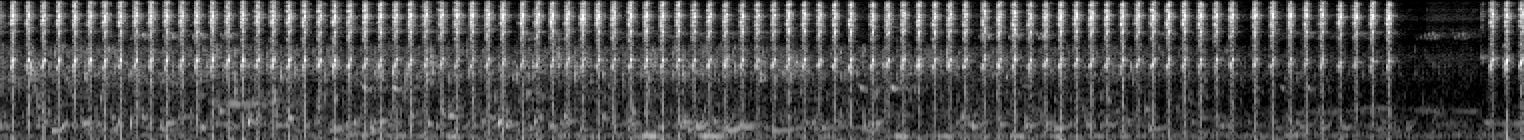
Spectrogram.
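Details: Walang kecek bush cricket, a green grasshopper-like insect used for mastering songbirds, calling as a steady train of sharp, high, buzzy pulses, about seven per second, that breaks off briefly near the end.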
